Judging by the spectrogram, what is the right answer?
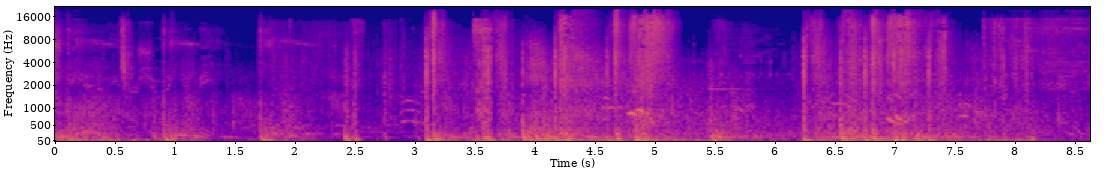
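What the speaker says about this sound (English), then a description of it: "The enemies are shooting at me." Enemy gunfire in an online shooter video game: rapid volleys of gunshots and thumping impacts come in dense clusters with brief lulls, loud and close, while a voice talks intermittently underneath.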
